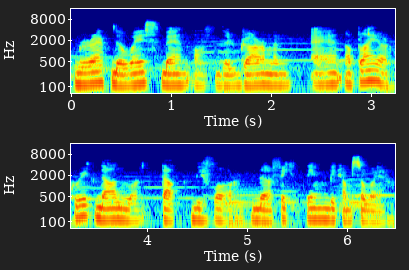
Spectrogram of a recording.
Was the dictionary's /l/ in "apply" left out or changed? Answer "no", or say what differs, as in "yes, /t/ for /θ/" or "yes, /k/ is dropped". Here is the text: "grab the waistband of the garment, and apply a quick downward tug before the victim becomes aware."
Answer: no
